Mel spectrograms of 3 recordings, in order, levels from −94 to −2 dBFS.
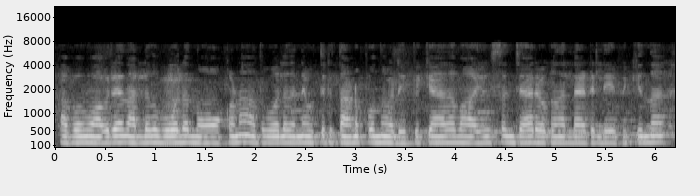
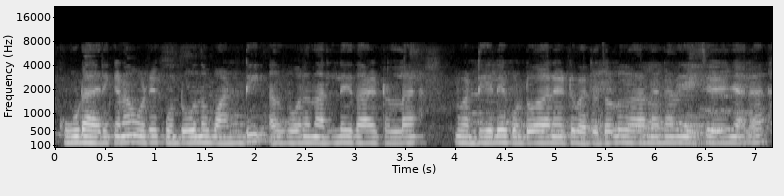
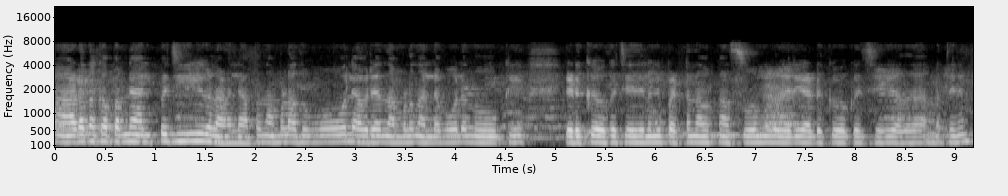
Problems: continuous background conversations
